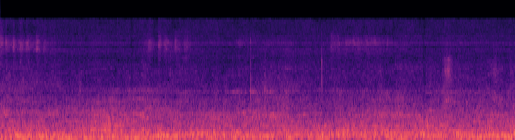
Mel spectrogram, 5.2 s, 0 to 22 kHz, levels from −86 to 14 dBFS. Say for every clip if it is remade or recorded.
remade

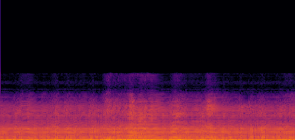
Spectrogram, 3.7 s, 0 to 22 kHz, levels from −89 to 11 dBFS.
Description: remade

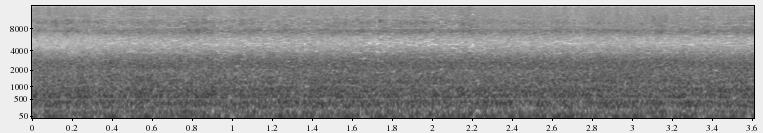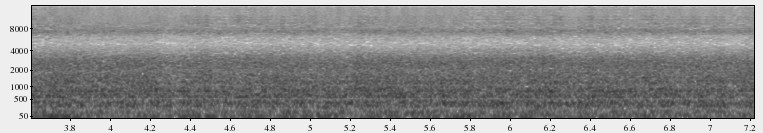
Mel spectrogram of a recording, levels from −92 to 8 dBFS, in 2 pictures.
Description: remade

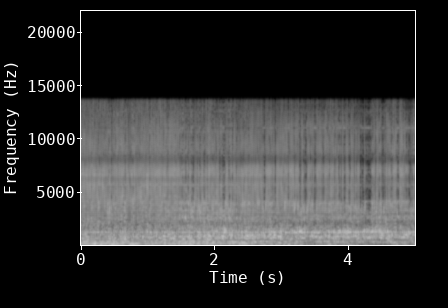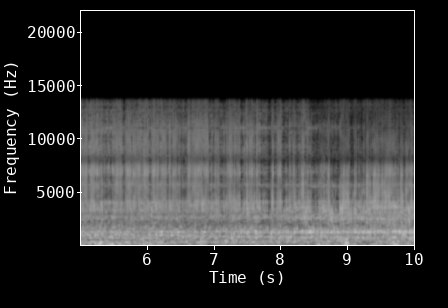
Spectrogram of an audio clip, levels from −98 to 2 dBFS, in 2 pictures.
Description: remade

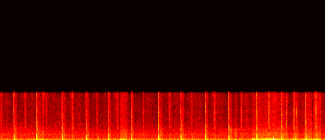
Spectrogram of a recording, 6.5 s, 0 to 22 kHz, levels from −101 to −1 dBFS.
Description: recorded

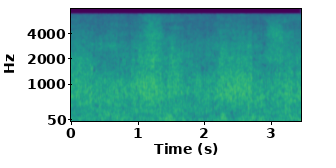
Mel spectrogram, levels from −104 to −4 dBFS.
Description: recorded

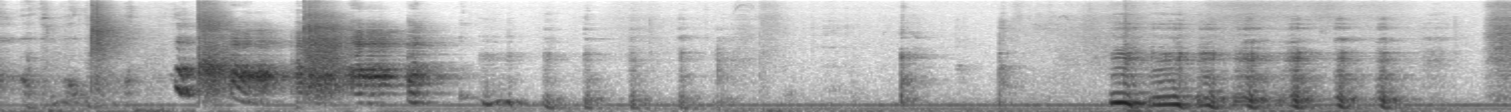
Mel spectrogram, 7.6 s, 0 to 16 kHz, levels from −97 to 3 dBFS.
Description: recorded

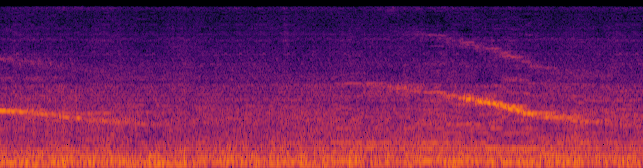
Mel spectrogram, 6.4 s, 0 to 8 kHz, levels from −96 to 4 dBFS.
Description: remade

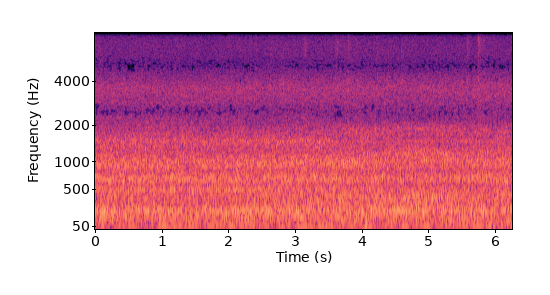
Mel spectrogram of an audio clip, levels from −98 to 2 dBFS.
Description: recorded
